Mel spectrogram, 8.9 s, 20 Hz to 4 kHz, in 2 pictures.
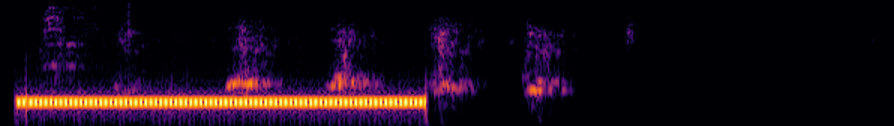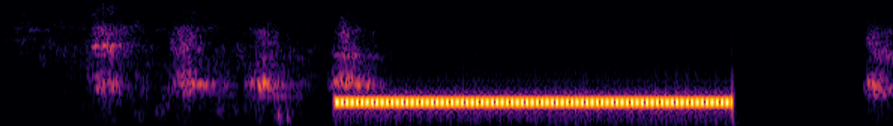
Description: Ringback tone (North America), 440 + 480 Hz.
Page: Guarapuava - PR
